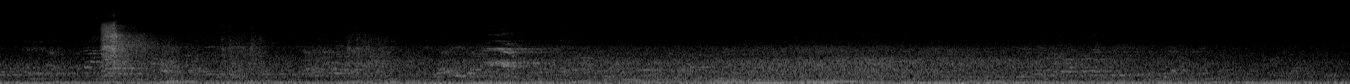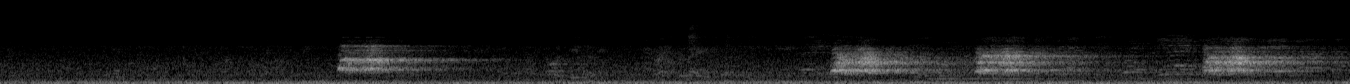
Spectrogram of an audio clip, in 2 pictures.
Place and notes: "Round one pm with sun and dog in the time of COVID19" Soundscape
Chapter XXXII of Ascolto il tuo cuore, città. I listen to your heart, city
Friday April 3rd 2020. Fixed position on an internal terrace at San Salvario district Turin, twenty four days after emergency disposition due to the epidemic of COVID19.
Start at 1:09 p.m. end at 01:42 p.m. duration of recording 33’04”.
Torino, Piemonte, Italia, 3 April 2020, ~13:00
